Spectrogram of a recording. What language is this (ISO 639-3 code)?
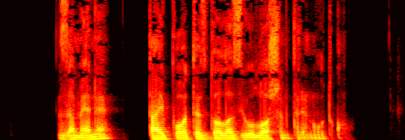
srp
